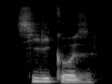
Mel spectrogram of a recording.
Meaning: silicosis
- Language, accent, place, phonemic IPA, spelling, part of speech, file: French, France, Lyon, /si.li.koz/, silicose, noun, LL-Q150 (fra)-silicose.wav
